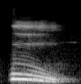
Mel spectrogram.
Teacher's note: When you say e, your lips are straight. So you can describe that sound as straight vowel sound.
